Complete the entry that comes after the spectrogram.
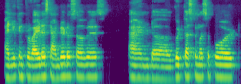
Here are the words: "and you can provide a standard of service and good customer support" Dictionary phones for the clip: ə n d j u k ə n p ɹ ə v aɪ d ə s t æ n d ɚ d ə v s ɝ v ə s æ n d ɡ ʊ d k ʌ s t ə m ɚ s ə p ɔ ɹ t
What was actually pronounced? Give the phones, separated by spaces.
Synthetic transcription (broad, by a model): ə n d j u k ə n p ɹ ə v aɪ d ə s t æ n d ɚ d ə v s ɝ v ə s æ n d ɡ ʊ d k ʌ s t ə m ɚ s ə p ɔ ɹ t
